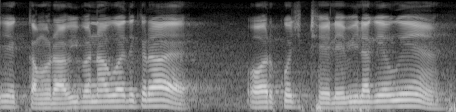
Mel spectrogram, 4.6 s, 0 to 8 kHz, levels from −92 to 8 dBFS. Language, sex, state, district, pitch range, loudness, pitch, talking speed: Hindi, male, Uttar Pradesh, Lalitpur, 130-155 Hz, -14 LUFS, 145 Hz, 195 wpm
